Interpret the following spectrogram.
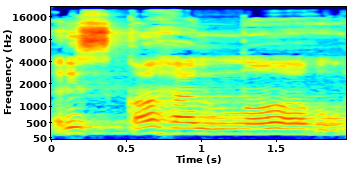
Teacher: رزقها اللہ، لام کے اوپر کھڑا زبر ہے، کھڑا زبر برابر ہوتا ہے الف مدہ کے، اس لیے کھڑا زبر کو ایک الف کے برابر کھینچ کر پڑھیں گے۔ ہا کے اوپر پیش ہے، پیش کو جلدی پڑھیں، تھوڑا بھی نہ کھینچیں، معروف پڑھیں، مجہول آواز سے بچے۔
